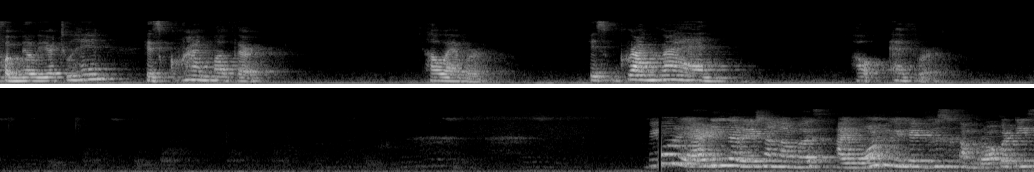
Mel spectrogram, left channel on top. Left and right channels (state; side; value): different; both; correlation 0.00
